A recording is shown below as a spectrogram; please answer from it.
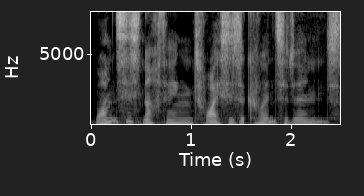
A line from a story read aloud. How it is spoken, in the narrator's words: I muttered uncertainly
